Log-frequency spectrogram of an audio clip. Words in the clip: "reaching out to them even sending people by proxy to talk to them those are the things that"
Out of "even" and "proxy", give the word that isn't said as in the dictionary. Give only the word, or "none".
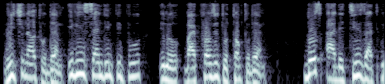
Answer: proxy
